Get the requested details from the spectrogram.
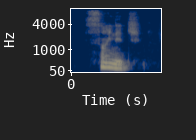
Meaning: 1. Signs, particularly those imparting commercial, directional, or road traffic information, taken collectively 2. A sign, a signboard
- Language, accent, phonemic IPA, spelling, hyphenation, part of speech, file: English, UK, /ˈsaɪnɪd͡ʒ/, signage, sign‧age, noun, En-uk-signage.oga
